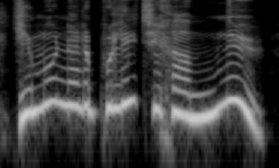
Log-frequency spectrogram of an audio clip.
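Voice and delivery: put-on excited child shouting an order; urgent demand. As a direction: urge him on right now. Boutje confronts the thief.

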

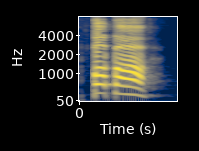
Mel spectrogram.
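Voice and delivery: put-on very high child's cry; high, excited squeal of a word; calling out. A narrator's reading. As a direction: call out for Papa eagerly. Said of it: "riep Otje".

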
